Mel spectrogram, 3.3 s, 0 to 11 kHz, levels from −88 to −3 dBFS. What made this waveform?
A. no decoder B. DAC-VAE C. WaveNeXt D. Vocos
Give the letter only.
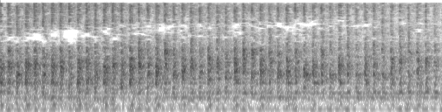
A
